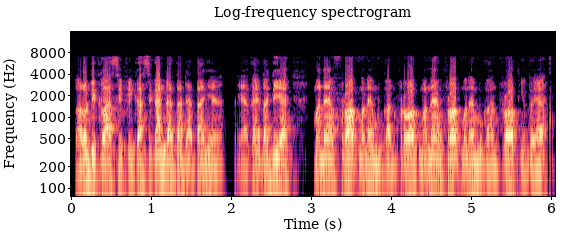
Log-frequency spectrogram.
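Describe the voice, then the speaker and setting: A man's voice: on the low side, fast talker, a bit bright, highs cut off. A man teaching AI basics in a casual lesson, speaking informally with many fillers and restarts and acting out little dialogue examples. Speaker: AI course instructor.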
